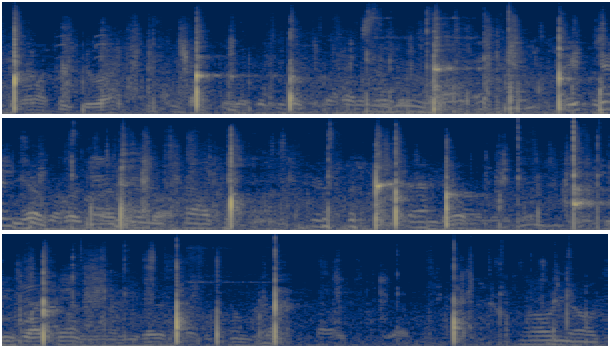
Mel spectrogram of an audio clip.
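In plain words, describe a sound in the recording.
Pickleball paddles strike a hard plastic ball outdoors with sharp pops.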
